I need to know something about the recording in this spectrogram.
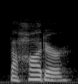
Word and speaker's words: Behadr: It sounded something like this, _Yezonkai Behadr_, with the accent on the last syllable, Behadr, and the _a_ sounded like _a_ in _hark_.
